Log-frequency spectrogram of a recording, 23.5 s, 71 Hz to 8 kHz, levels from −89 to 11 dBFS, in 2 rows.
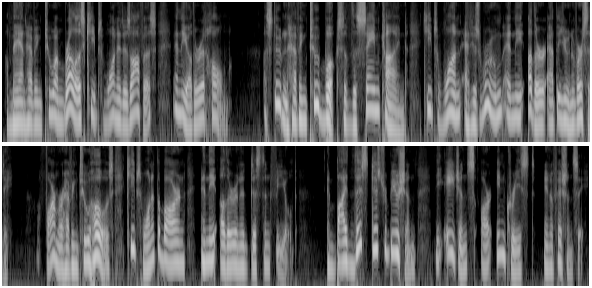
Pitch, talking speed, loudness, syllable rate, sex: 160 Hz, 160 wpm, -22 LUFS, 4.9 syllables/s, male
